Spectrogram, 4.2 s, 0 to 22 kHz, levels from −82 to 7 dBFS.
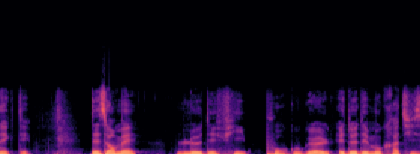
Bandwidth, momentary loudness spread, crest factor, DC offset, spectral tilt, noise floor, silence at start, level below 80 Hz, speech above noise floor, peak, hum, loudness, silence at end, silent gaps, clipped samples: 9.8 kHz; 12 LU; 14 dB; under 0.1%; -7.5 dB/octave; -42 dBFS; 0 s; -52 dBFS; 25 dB; -4 dBFS; none; -18 LUFS; 0 s; none; under 0.1%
